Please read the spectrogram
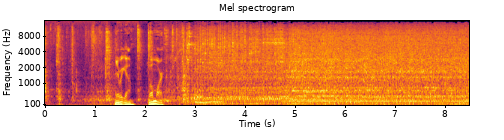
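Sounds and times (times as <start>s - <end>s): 
speech: 1.4s - 3.6s
traffic helicopter engine starting up: 2.1s - 8.4s.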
